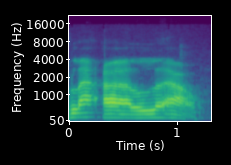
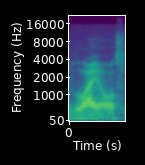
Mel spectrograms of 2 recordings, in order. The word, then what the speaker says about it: Laos: capital of Laos. Laos. Laos. I wouldn't know. Some people say Laos, but it's Lao, is how it's pronounced.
